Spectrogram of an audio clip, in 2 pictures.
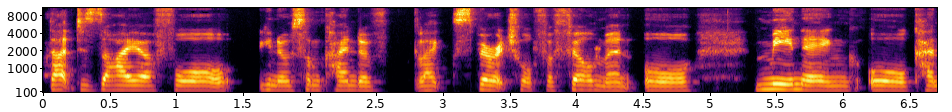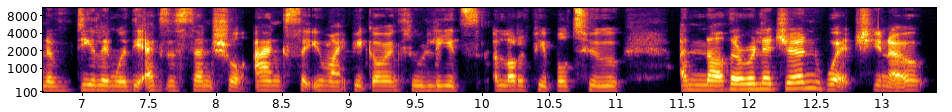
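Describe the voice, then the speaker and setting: A woman guest on a live online talk show, her voice fairly low for a woman and recorded dry and close. She talks in a friendly, rambling way, thinking aloud with plenty of fillers. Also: steady tone, moderate pace, no room sound. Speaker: guest, YouTuber. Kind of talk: casual chat, interview answers.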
